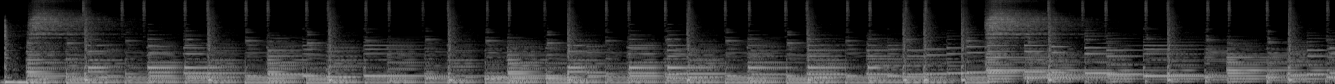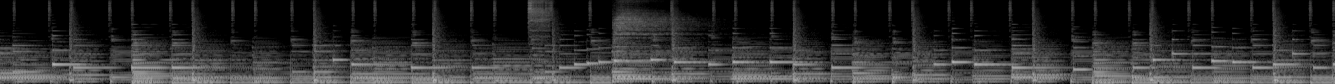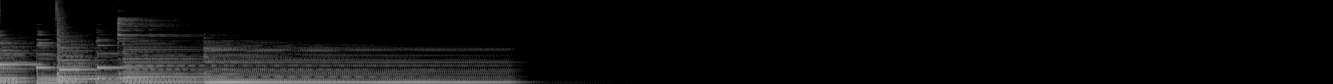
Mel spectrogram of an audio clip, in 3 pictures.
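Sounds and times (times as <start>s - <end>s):
barrelhouse blues piano in G: 0.3s - 31.9s.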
